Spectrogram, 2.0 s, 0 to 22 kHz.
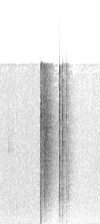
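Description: A .177 Daystate Huntsman Classic air rifle with a shrouded barrel firing, and its pellet striking a steel target plate. There is one sharp crack a little under a second in that dies away within half a second, then a quick rattle of several clicks.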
